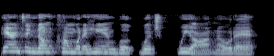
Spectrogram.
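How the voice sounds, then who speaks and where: A woman's medium-pitched voice with a dry, close sound and no echo. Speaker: podcast host. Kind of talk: casual chat. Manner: loud.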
